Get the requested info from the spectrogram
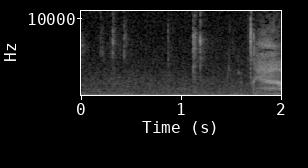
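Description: A few faint, sharp clicks from a computer keyboard and mouse in a quiet room.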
